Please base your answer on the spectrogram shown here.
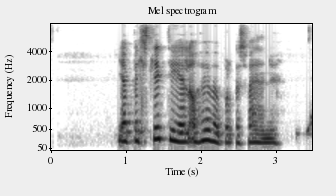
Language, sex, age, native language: Icelandic, female, 30-39, Icelandic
